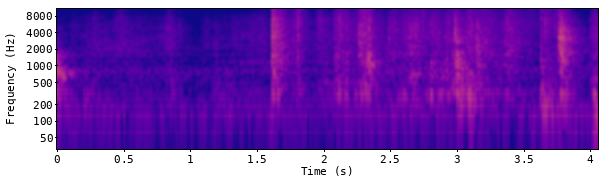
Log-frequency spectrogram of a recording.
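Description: Clear plastic wrapping on a cardboard box crinkling in a run of irregular rustles as it is cut with scissors and pulled off, starting about a second and a half in.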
